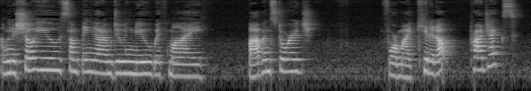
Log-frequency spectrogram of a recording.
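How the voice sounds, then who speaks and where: A woman's fairly high voice with ordinary pitch variation, at a fairly slow pace, in a room with audible echo. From Newfoundland, Canada. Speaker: crafting vlogger. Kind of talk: casual vlog chat. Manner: slower than usual.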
